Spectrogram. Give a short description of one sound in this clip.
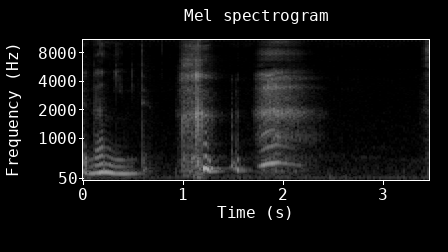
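A young woman laughs briefly, close to the microphone.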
